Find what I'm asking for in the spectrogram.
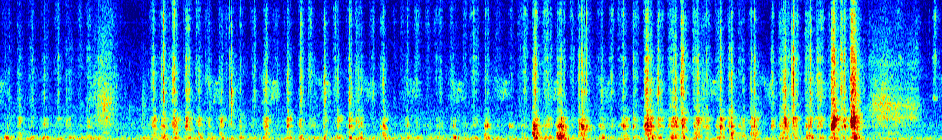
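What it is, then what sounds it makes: Scratch-art paper being scratched. A wooden stylus scratches across the lower middle area of a flat, black-coated scratch-art card. The result is a quiet series of dry, rasping strokes with a bright, papery hiss. The strokes turn sharper and louder toward the end.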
